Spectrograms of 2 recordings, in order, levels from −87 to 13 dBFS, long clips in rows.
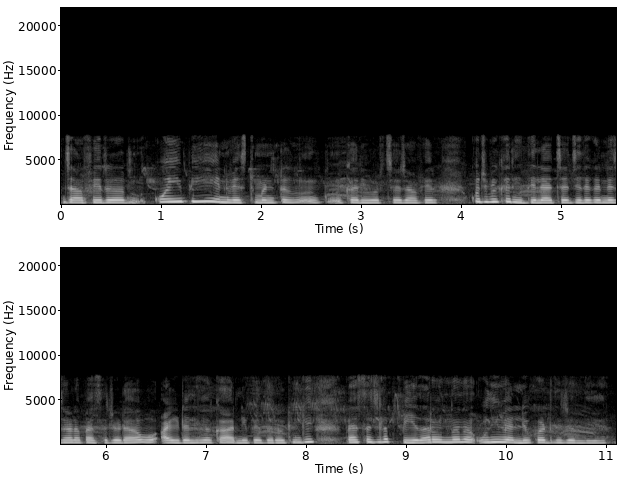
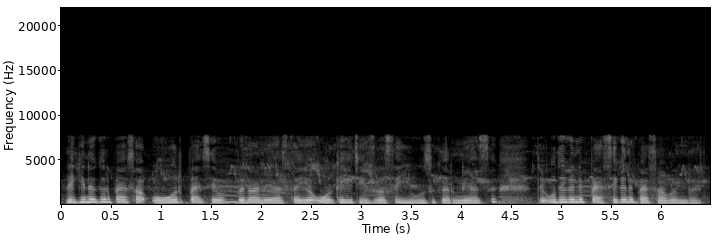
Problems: constant background noise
